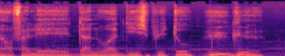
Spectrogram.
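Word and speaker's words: hygge: Alors, tu me corriges hein, si je me trompe, le hugue. – Voilà, hugue ou hugue, selon qu'on essaie de prononcer ce mot à la française. – C'est écrit avec un Y.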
